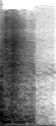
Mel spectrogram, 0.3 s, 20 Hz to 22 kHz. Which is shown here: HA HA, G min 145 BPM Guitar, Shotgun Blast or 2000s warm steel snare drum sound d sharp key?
2000s warm steel snare drum sound d sharp key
